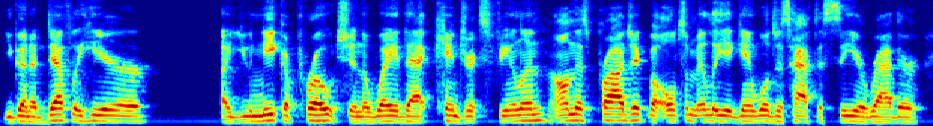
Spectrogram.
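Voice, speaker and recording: A man's voice: mid-range voice, steady tone, fast. Slangy man chatting on a panel. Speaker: panelist on a hip hop talk show. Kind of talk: casual panel chat.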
